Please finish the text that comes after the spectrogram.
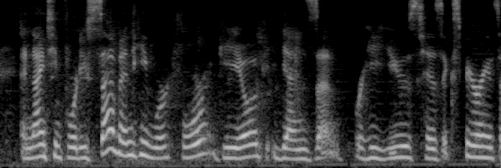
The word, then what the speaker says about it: Georg Jensen: A mid-century modern coffee tea set from Georg Jensen, often pronounced George Jensen in the United States.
